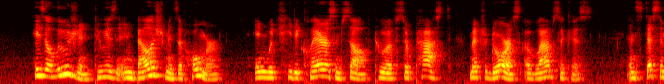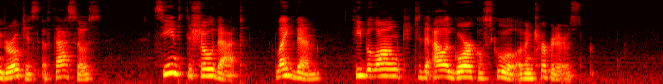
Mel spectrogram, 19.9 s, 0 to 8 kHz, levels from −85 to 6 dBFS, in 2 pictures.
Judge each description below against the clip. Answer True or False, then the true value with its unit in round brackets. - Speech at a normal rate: False (110 wpm)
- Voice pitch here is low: False (160 Hz)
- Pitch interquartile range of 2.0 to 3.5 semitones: False (5.4 semitones)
